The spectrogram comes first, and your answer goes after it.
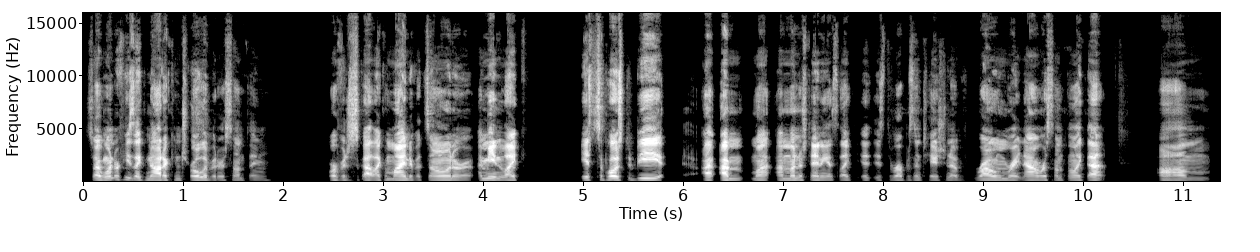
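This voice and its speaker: A man hosting a reaction video, chatting casually in an animated, rambling, speculative way. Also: mid-range voice, fast talker, no room sound. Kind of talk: casual chat, reacting to game voice lines.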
